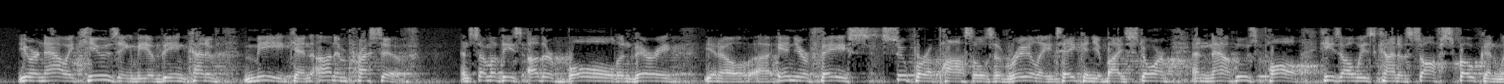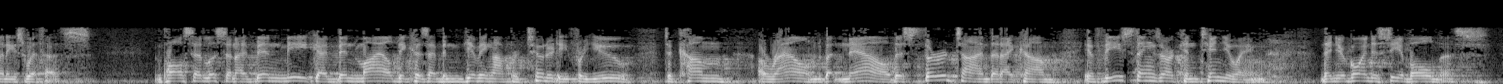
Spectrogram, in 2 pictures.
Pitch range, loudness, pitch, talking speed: 130-165 Hz, -15 LUFS, 145 Hz, 175 wpm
